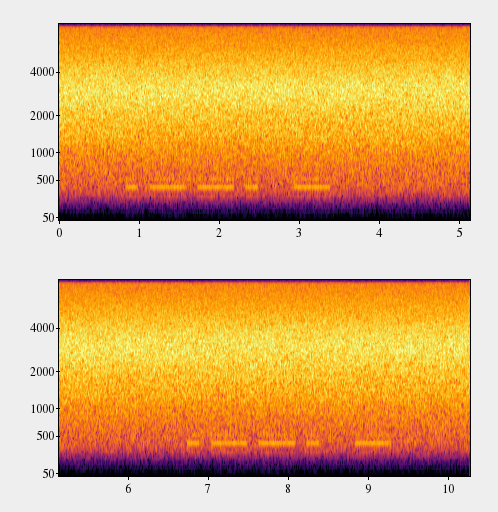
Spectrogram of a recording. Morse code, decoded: PT PT

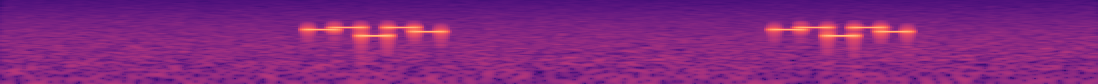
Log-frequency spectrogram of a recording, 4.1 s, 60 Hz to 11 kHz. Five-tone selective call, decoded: 80206 80206

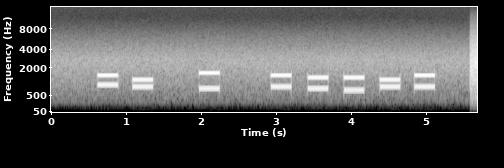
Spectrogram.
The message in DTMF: #7 B 95279

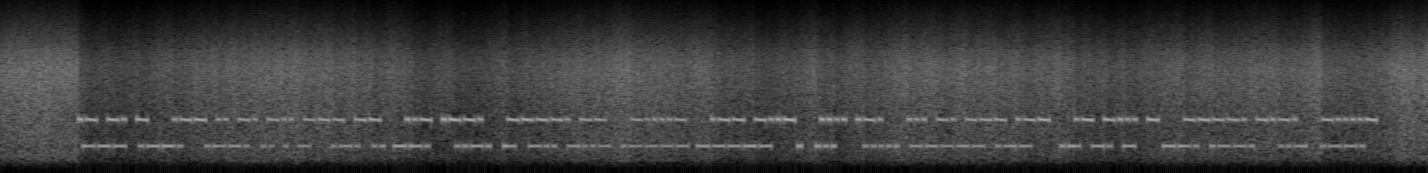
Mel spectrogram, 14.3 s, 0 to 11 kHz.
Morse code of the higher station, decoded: ANT WINDOM UP 9M - WX HR SNOW ABT 9C -

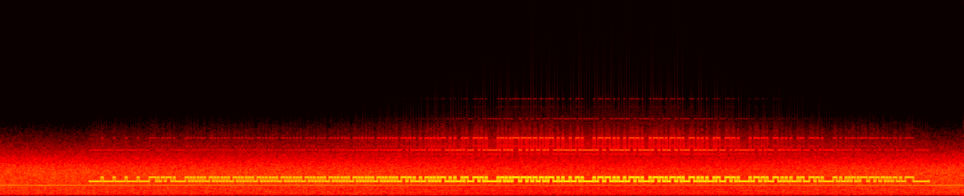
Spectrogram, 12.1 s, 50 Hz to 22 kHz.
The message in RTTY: RYRYRYRYRYRYRYRYRY QRZ? DE IZ7ANQ K AGN? AGN? PSE RPT

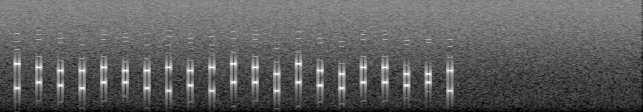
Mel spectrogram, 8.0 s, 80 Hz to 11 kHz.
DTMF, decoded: B#85#05383D#1D84##7*2

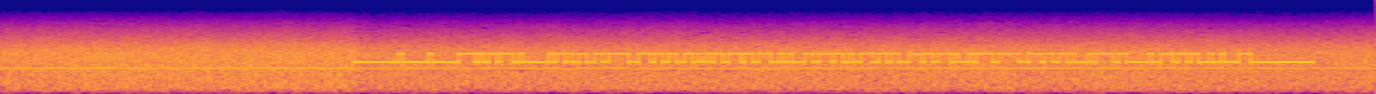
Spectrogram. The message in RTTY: DIT IS NU AL HET GEVAL.

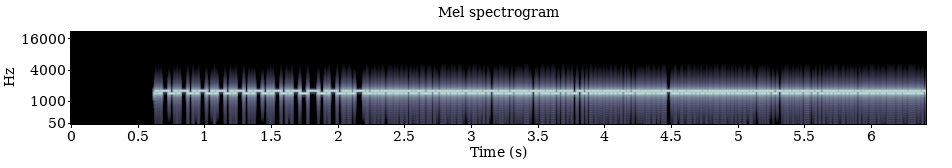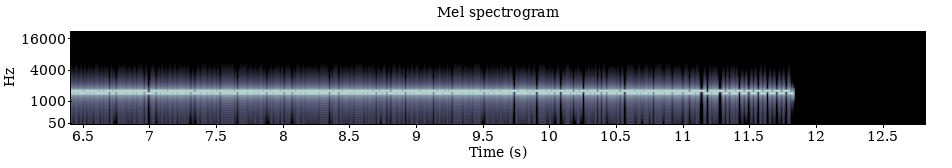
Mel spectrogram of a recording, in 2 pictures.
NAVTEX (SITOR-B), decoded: WT1 0J VPF 2H8D ZNU0PS 5C4M 3747PC 8LLWV Z66EJ

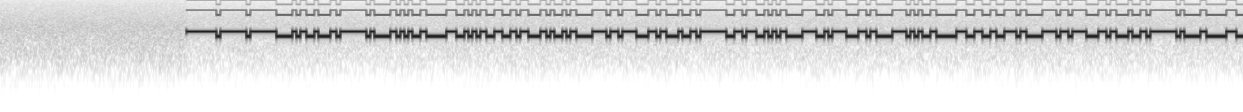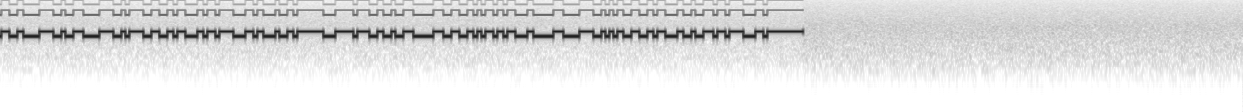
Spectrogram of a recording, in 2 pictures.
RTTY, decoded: ESTRIADO, PROGNOSTICO, ETIOLOGIA, MULTIFATORIAL,

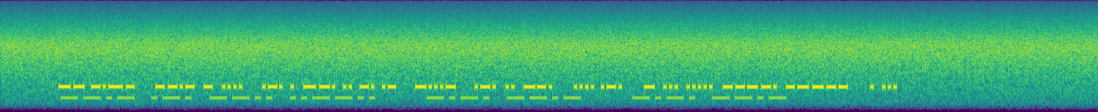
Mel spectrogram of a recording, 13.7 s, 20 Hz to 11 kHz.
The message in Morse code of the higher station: MY QTH REGINA <BT> RIG HR TS590 ES

